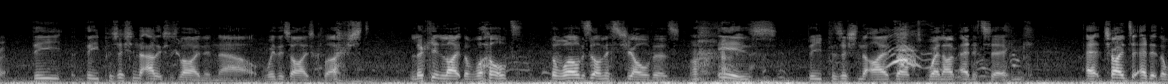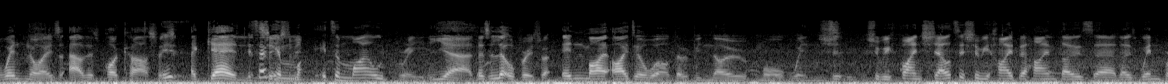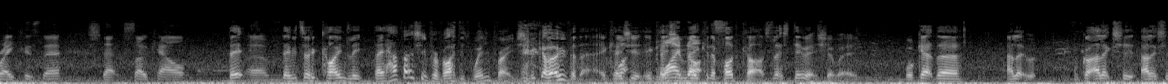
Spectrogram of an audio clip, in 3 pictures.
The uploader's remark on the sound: We messed about outside Beverly Hills Police HQ recreating shots from Beverly Hills Cop then hung out in Beverly Hills Park.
